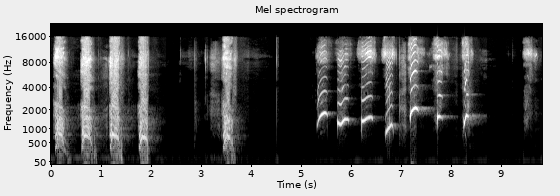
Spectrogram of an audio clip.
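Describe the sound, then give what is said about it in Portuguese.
A child's voice imitates his own pet dog barking: four quick loud woofs, one more after a pause, then a string of high, squeaky yelps and whines, clear with no talking. “Eu, e o meu animal favorito é o meu cachorro.”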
